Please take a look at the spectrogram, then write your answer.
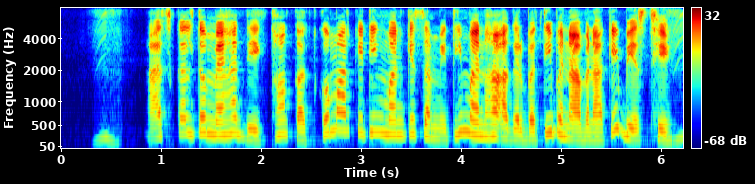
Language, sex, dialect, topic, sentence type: Chhattisgarhi, female, Western/Budati/Khatahi, banking, statement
